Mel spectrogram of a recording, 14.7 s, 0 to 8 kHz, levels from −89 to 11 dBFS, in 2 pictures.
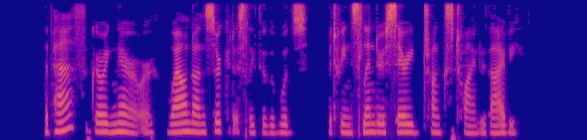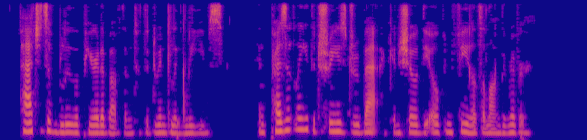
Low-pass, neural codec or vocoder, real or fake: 7.2 kHz; none; real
